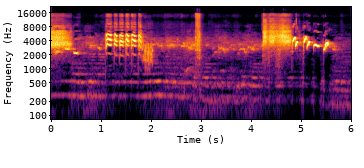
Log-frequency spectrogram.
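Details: A greater green leafbird singing to stimulate breeding arousal: a rapid buzzy rattle of repeated notes, a sharp click, then a harsh burst leading into quick descending whistles, all over a steady hum.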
